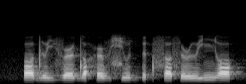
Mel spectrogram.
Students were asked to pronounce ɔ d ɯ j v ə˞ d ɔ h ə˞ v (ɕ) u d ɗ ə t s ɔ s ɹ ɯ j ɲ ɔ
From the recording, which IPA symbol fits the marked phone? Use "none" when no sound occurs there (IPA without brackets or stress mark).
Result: ɕ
